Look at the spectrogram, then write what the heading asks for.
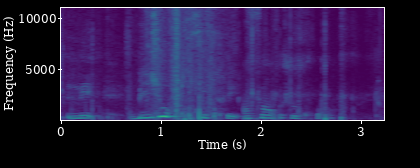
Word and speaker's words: Les Bijoux Sucrés: Donc je sais, ça s'écrit les bijoux sucres, donc c'est pour ça que j'ai mis l'accent en anglais. Je sais, ça s'écrit les bijoux sucres, mais ça se dit les bijoux sucrés.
